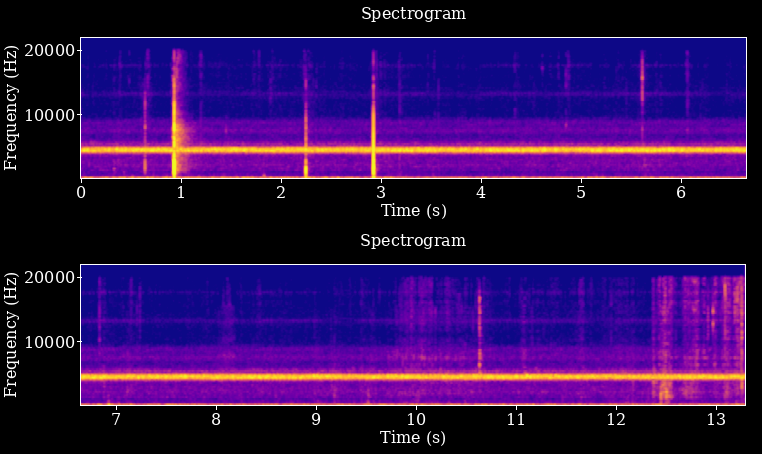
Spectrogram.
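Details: Autumn insects sustain a seamless high trill at a campfire, with a few sharp crackles early on and faint scattered pops later.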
